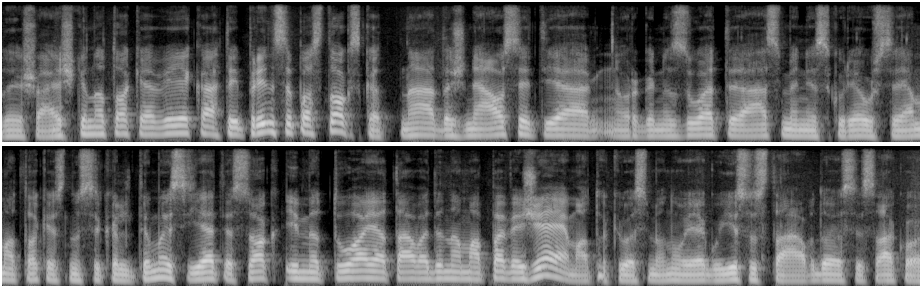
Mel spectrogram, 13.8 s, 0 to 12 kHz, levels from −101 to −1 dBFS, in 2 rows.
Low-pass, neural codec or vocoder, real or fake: 10.8 kHz; none; real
